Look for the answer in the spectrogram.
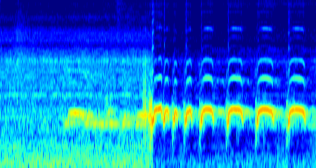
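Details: Local zebra dove song used as a lure to set other birds singing. Against a steady humming tone comes a quick run of about seven short, ringing cooing notes, evenly spaced and slightly nasal.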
